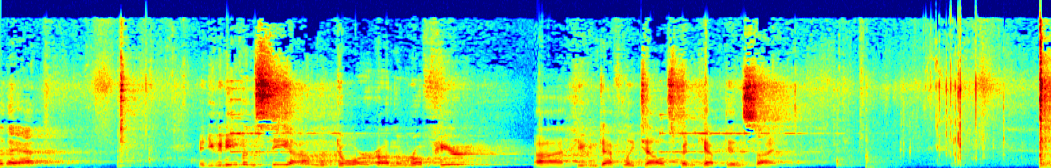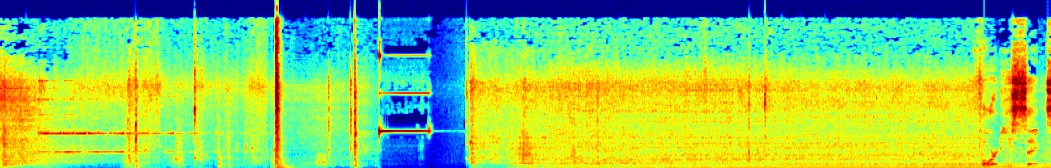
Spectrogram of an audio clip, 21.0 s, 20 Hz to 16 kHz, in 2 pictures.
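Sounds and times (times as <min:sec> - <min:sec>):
short electronic beep: 0:14.3 - 0:14.8
diesel engine starting and idling: 0:15.2 - 0:21.0.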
